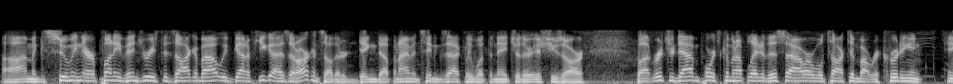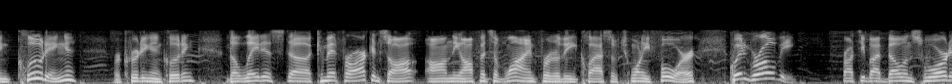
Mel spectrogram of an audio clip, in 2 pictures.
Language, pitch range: English, 120-170 Hz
